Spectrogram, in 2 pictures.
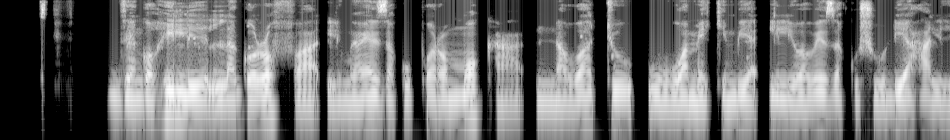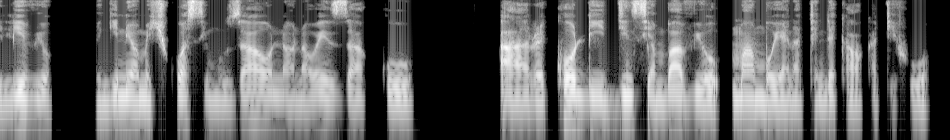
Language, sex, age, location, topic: Swahili, male, 25-35, Kisii, health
